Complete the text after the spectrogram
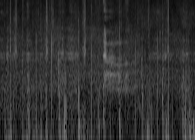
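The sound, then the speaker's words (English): Running footsteps strike rocky ground on a trail, many quick, sharp scuffs and crunches in an uneven but steady rhythm, with occasional heavier landings. “Going over all these rocks here. Oh, it's kind of hard to run in this section.”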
